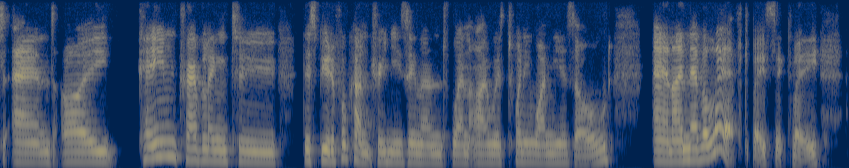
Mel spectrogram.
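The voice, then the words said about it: English accent. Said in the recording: “I'm English, as you can probably tell from the accent”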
